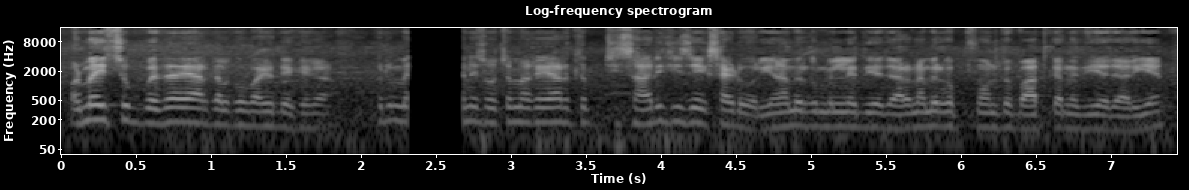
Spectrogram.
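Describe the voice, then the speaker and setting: A man's voice: a little high, steady tone, fast talker. Aggrieved young man, noisy recording. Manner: aggrieved, repetitive, insistent. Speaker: vlogger. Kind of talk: unscripted personal address to viewers.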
